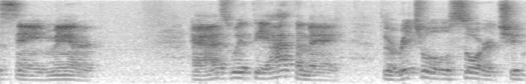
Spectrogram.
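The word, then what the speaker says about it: athame: aame although some people may pronounce it as aami I pronounce it aame the aame is a small blade that is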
